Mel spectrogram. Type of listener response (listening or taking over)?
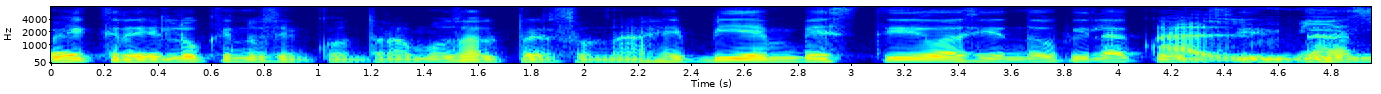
listening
